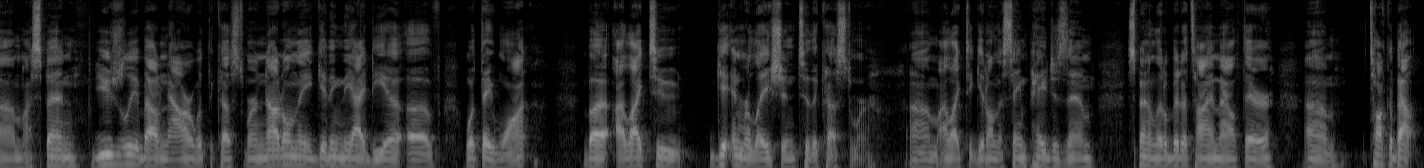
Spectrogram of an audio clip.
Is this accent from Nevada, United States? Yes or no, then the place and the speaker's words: yes; Las Vegas, Nevada, United States; I'm originally from Las Vegas.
